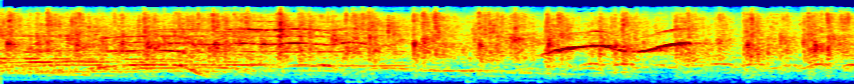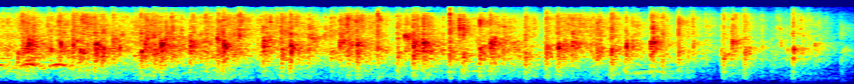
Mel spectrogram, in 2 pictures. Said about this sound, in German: Das ist der absolute Hammer und deswegen gebt mal eurem Pastor mal einen fetten Applaus.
